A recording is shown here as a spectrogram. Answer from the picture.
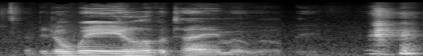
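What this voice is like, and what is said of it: Pretty good put-on accent. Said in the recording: “That was a pretty good accent.”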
